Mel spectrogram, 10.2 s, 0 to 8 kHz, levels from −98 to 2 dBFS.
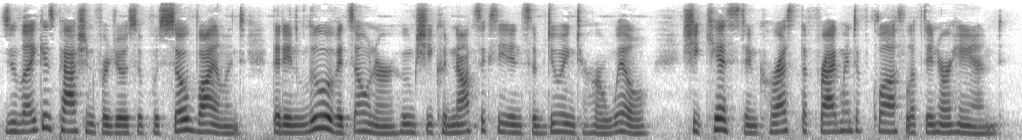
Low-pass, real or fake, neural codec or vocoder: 7.2 kHz; real; none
